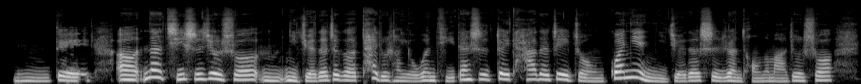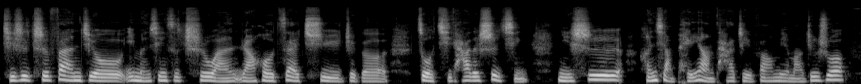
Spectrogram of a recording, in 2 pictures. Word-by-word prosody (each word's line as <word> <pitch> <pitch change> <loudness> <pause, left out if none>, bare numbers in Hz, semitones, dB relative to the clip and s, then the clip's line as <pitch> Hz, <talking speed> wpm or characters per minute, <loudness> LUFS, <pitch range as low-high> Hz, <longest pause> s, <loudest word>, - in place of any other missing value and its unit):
嗯， 160 -1 -4
对。 175 -2 +3 0.4
呃， 215 -1 +5
那 320 +4 +5
其 230 -4 +2
实 245 0 +4
就 260 +1 +6
是 - - +6
说， 215 0 +2
嗯， 175 -2 0
你 180 -3 +3
觉 160 0 0
得 190 +2 +3
这 225 +3 +2
个 190 -2 +2
态 - - -2
度 190 - 0
上 165 -2 -5
有 155 -2 -4
问 180 +4 0
题， 165 -3 -6
但 225 +5 +2
是 230 +1 0
对 235 +3 +3
他 230 0 -4
的 230 -2 +3
这 225 -1 +3
种 150 -5 -4
观 295 +2 +4
念 275 - +2
你 140 -3 -5
觉 150 +4 -3
得 175 +2 +1
是 180 -2 0
认 165 -2 +1
同 150 -1 -8
的 150 - -7
吗？ 145 -1 -5
就 175 +3 -2
是 165 - -5
说 195 -1 -1 0.3
其 185 - -1
实 200 +1 +1
吃 195 +1 +1
饭 190 -1 0
就 165 -4 +1
一 185 +1 -2
门 165 -3 -1
心 180 +2 -2
思 175 0 -6
吃 180 +2 -2
完， 150 -4 -1
然 150 -2 -3
后 170 0 -1
再 165 +2 -3
去 160 -2 -1
这 160 - -6
个 140 -3 -6 0.3
做 175 -4 +2
其 160 - -2
它 180 +3 -4
的 180 0 0
事 205 +3 +3
情。 135 -6 -2 0.3
你 170 -3 -1
是 210 +4 +4
很 180 +1 -1
想 185 - -2
培 155 +4 -7
养 180 -6 -1
他 160 +3 -9
这 155 -2 -6
方 155 +3 -7
面 155 -2 -6
吗？ 135 -1 -8
就 185 +7 -4
是 180 - -4
说 210 -1 0
180 Hz, 270 characters per minute, -19 LUFS, 160-205 Hz, 0.4 s, 就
